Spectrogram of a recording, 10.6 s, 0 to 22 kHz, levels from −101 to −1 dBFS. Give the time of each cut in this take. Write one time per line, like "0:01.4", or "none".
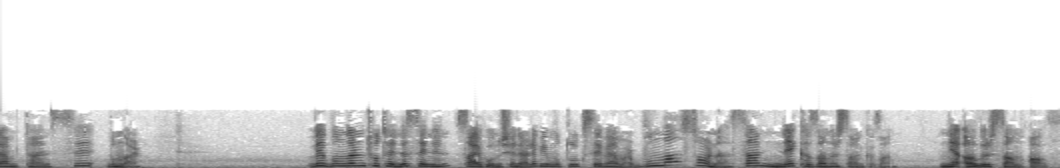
none

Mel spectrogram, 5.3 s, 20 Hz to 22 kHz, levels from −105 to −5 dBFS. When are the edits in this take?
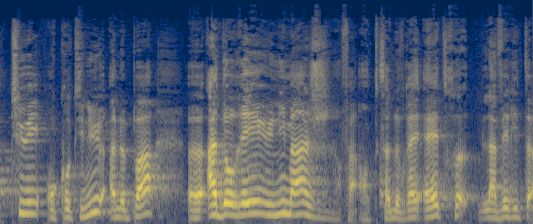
0:01.8
0:03.8

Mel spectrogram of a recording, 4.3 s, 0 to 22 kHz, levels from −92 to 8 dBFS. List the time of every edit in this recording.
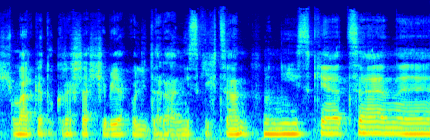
0:02.6

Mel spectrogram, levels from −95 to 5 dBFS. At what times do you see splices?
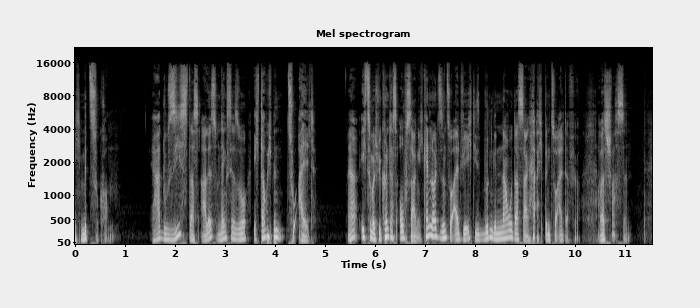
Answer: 0:03.5

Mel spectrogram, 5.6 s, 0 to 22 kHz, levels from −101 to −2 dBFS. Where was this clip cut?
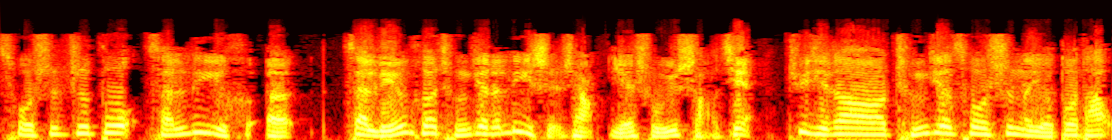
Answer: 0:03.9

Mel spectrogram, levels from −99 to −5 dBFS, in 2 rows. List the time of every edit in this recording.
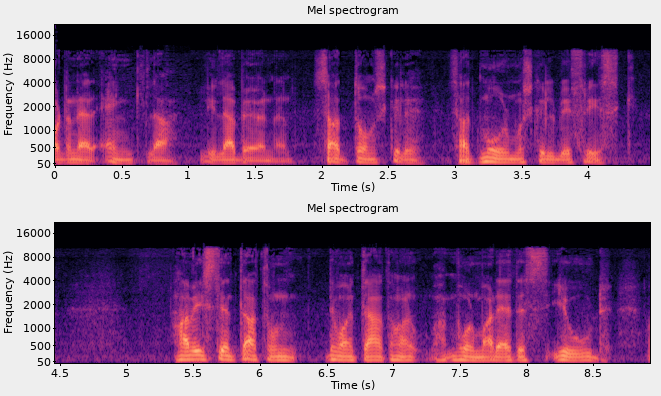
0:01.9
0:02.8

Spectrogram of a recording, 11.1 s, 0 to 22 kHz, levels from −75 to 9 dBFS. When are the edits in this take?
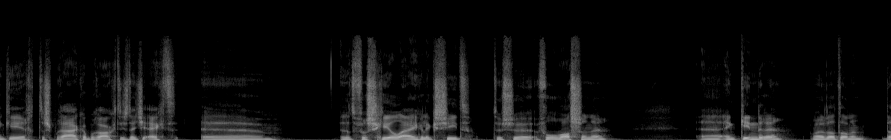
none

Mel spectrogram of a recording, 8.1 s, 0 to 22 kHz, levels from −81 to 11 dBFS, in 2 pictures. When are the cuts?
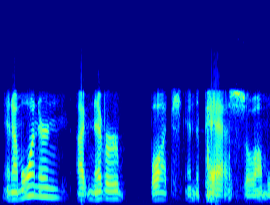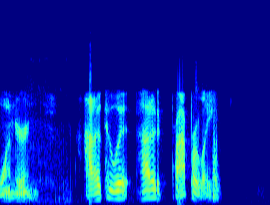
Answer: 0:02.7
0:05.6
0:06.4

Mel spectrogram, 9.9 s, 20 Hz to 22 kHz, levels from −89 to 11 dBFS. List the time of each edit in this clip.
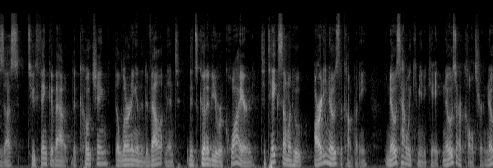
0:02.2
0:03.7
0:05.2

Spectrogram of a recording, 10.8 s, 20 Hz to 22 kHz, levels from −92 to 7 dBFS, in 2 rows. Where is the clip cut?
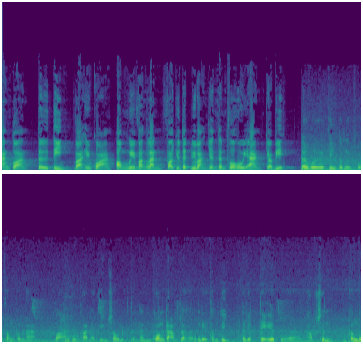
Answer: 0:01.7
0:04.4
0:05.0
0:06.2
0:07.6
0:08.0
0:09.0

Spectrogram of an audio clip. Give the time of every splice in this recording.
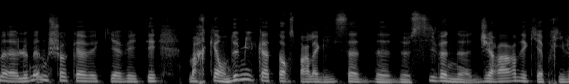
none

